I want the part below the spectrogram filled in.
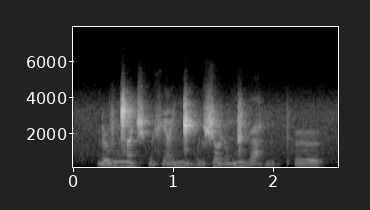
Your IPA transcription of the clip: ɳ ə˞ v ŋ͡ǁ ã t͡ʃʰ u xʲ ã j ŋ͡ǁ ɔ̤ lʲ ʃ ɔ ɳ ũ ŋ͡ǁ ṳ ʕ a̤ b ŋ ɔ̤ pʰ ə˞

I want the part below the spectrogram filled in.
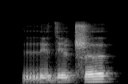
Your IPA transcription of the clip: r ɪ d e ʈ͡ʂ ə

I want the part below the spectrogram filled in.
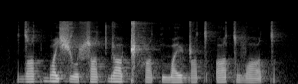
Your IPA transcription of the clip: dˤ i tˤ b i ɕ o ɬ i tˤ ɖ o ǁʰ ɒ tˤ m e ɖ ɒ tˤ ʔ u tˤ v ɒ tˤ

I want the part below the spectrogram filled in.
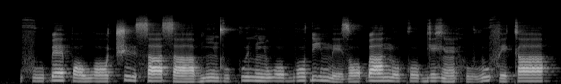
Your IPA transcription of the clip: f u˨ ɓ ɛ˧ p ɔ˨ w ɔ˨ t͡ʃ ɨ˦˨ s a˧ s aː˨ b ĩ˧ d u˨ kʷ ɨ˦ l ĩ˧ w o˧ b o˦ ɗ i˦ m e˨ z ɔ˧ ɓ aː˦ n o˧ k o˧ ɡ e˦ ɣ ɛ̃˨˦ h u˨ l u˦ f e˨ k aː˦

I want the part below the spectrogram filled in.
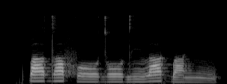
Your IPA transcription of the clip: k͡p a˦ d a˦ f oː˨ d oː˨ d ĩ˨ l a˦ ɡ͡b a˨ ŋ ĩ˨

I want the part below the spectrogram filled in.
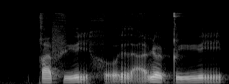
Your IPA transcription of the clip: q ə f y r h o̰ r a̰ ɳ ɵ ʈ y r

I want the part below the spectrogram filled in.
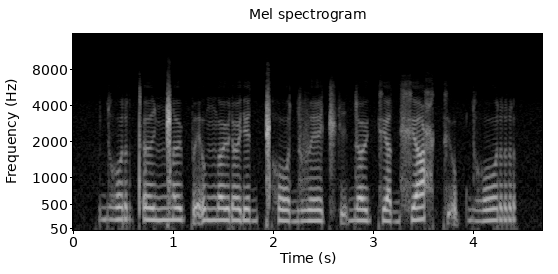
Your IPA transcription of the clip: dʱ o r tʼ ɘ i̯ ŋ͡ǁ ɘ y̯ p ḛ u̯ ŋ œ y̯ ɾ ø ɾʲ e d ǁʰ o d v e t͡ʃʼ ḭ d œ y̯ kʲ a d xʲ a ħ kʲ o̰ p dʱ o r

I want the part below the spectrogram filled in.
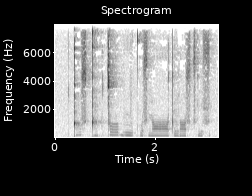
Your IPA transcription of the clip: ǃ ɔ̤ s ǃ ɛ̤ kʷ ǀ oː b ʉː v kʷʰ a s n ɔː tʼ ʉ ɾ ɔː s t͡sʼ i s

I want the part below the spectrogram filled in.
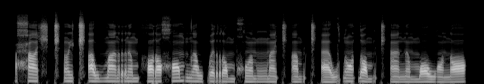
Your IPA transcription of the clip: ħ ã ʃ t͡ʃʼ ə̃ j t͡ʃʼ a w m ã r ə̃ m h ɒ ɾ ɒ χ ɔ̃ m d ã w ɓ ə r ɔ m χʷ æ̃ m ŋ͡m æ̃ t͡ʃʼ ã m t͡ʃʼ æ w ɗ ɔ̃ ɗ ɒ m t͡ʃʼ æ̃ n ə̃ m ɔ w ɔ̃ n ɒ

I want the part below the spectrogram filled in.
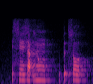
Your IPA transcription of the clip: s e˦ z ä˦ ʔ z ũ˦˨ | p ɪ˦ ʔ sʰ o˦˨

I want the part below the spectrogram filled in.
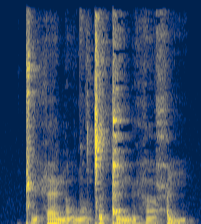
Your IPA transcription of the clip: ǁ ʏ˨ h æ˦ ŋ ã˨ dˤ õ˨ ǀ ə˦ ǃ ʏ˦ ŋ ʏ˨ ɦ ã˨ ħ i˦˨

